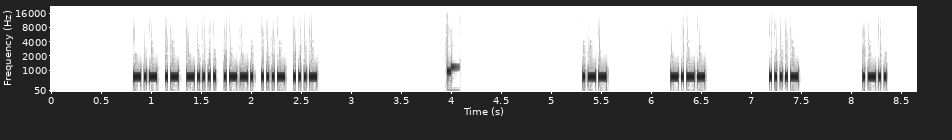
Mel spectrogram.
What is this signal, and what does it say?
Morse code, heard as a keyed tone, about 44 wpm, 690 Hz. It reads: K A 6 P V V W Y 4 L
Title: USA Call Signs - 8x Character Spacing - 45wpm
